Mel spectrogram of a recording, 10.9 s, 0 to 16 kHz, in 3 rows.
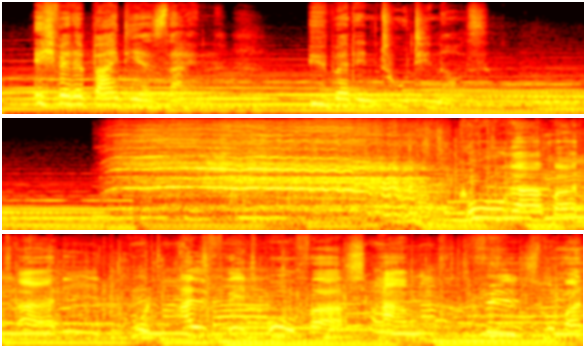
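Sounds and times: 
speech: 0.2 - 3.2, 6.5 - 10.9
horse pulling a wedding carriage neighing: 4.3 - 6.5
laughter: 5.2 - 10.9.

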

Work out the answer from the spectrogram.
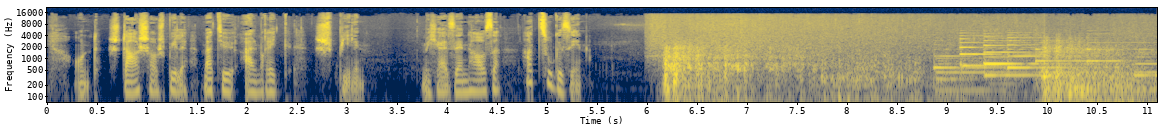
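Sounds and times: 
speech: 0.3 - 6.8
steady wash of heavy rain: 6.0 - 11.0
loud rolling theatrical thunder booms: 6.2 - 8.9, 9.9 - 11.0.

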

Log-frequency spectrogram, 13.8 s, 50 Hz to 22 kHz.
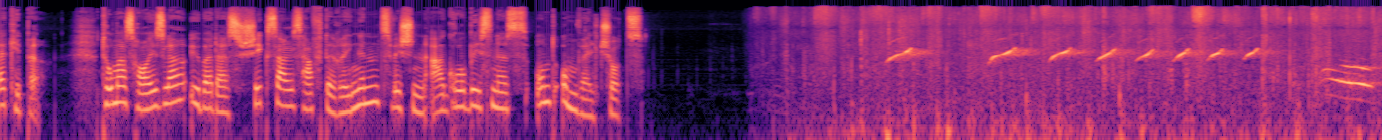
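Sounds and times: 
speech: 0.0 - 6.5
horse trotting clip-clop: 7.5 - 13.8
cattle rancher on horseback whistling rising calls: 8.8 - 12.7
cattle rancher shouting calls rounding up cattle outdoors: 10.0 - 13.8.

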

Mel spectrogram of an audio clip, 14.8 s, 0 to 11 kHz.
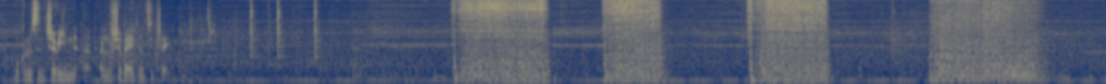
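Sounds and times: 
low steady hum: 0.0 - 14.7
speech: 0.2 - 2.8
hot air balloon burner roaring blasts in a firing test: 4.7 - 14.7.

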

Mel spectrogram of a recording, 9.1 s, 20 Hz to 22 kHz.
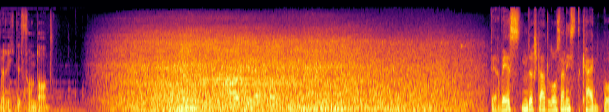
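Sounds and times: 
speech: 0.0 - 1.5, 7.4 - 9.1
dense road traffic roar on major roads in the west of Lausanne: 1.3 - 7.4
many cars passing: 1.3 - 7.4.

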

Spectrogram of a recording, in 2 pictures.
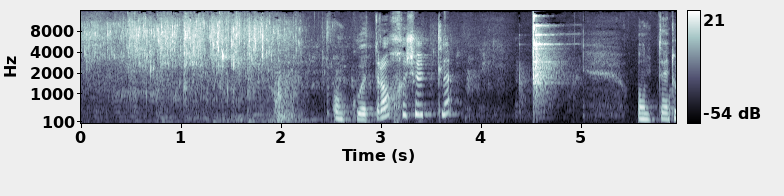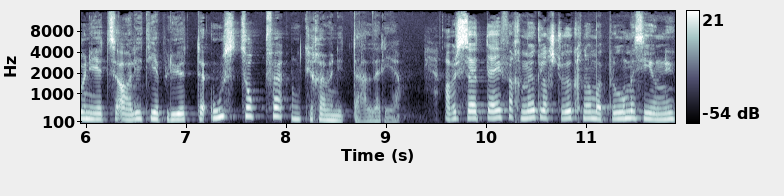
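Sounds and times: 
tap water running into a kitchen sink over flower stems: 0.0 - 2.6
speech: 2.5 - 3.9, 5.6 - 11.8.

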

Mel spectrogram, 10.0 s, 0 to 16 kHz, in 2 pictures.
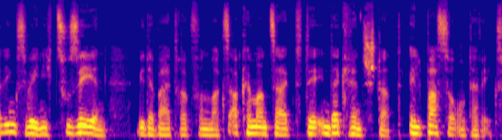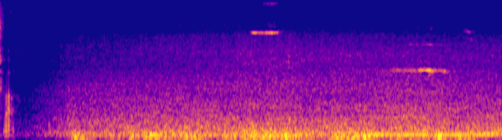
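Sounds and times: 
speech: 0.0 - 5.3
stop-and-go road traffic on the Bridge of the Americas border crossing: 5.3 - 10.0.

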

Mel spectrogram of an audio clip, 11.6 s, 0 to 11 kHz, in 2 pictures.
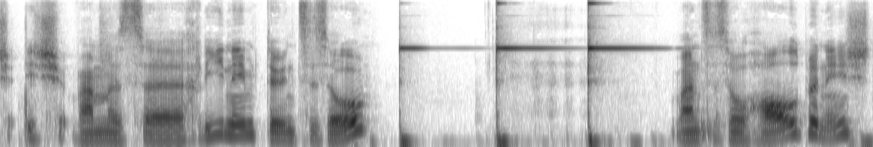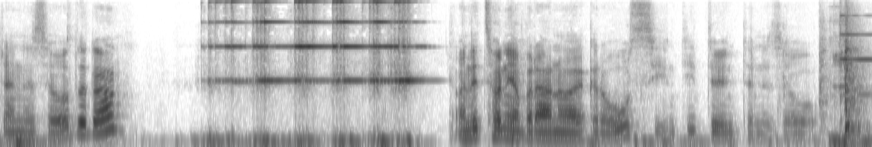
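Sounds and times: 
speech: 0.0 - 2.6, 4.5 - 7.3, 8.8 - 11.6
bicycle bell ringing in a bike shop workshop outside Zofingen: 2.7 - 4.6, 7.2 - 8.8, 11.4 - 11.6.

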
